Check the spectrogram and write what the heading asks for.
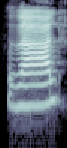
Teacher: زبان کا سرا اوپر کے دانتوں کے کناروں پہ، اندرونی کناروں پہ لگانا ہے ، یعنی نوک ہوتی ہے نا، نیچے ہمارے دانت اینڈ ہو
